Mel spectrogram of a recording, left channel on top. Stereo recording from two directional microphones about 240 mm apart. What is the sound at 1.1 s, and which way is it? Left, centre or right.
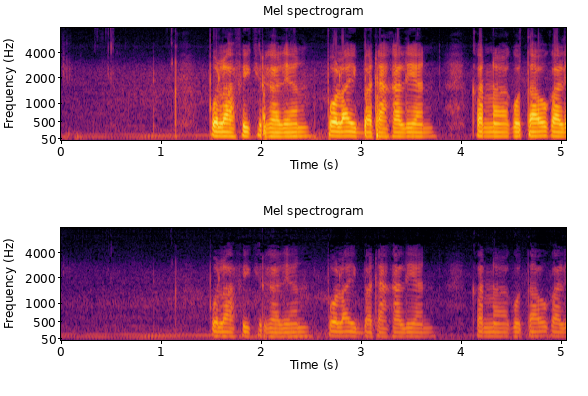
Speech, left.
